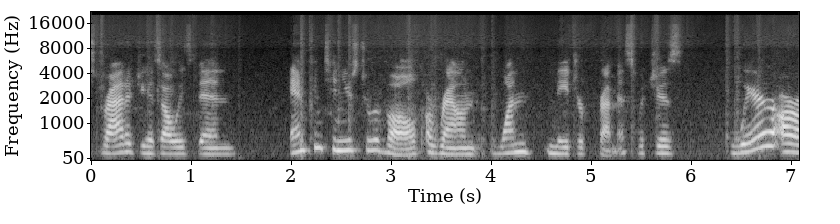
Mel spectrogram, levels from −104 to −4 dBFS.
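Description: Noise suppressor artifacts run through the whole clip. The room noise sits about 17 dB below the speech, and the suppressor pulls it down by about 21 dB in the gaps, then lets it back up under each phrase. Because this gain is worked out band by band and frame by frame, the leftover background does not stay steady.

Speech cut by the noise suppressor happens four times, where the suppressor mistakes quiet parts of the speech for noise and turns them down along with the background. From 0.47 to 0.70 s, short stretches fall by up to about 15 dB. From 1.32 to 1.44 s, just before "and continues to evolve", the drop reaches about 13 dB. From 3.85 to 4.12 s, just after "and continues to evolve", it reaches about 15 dB. The longest is from 4.82 to 5.81 s, where roughly 0.4 s of sound dips by up to about 18 dB. Each sounds swallowed or faint.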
